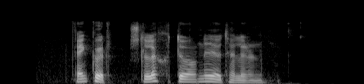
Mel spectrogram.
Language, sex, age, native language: Icelandic, male, 20-29, Icelandic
